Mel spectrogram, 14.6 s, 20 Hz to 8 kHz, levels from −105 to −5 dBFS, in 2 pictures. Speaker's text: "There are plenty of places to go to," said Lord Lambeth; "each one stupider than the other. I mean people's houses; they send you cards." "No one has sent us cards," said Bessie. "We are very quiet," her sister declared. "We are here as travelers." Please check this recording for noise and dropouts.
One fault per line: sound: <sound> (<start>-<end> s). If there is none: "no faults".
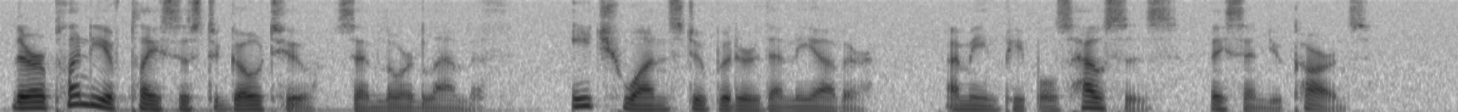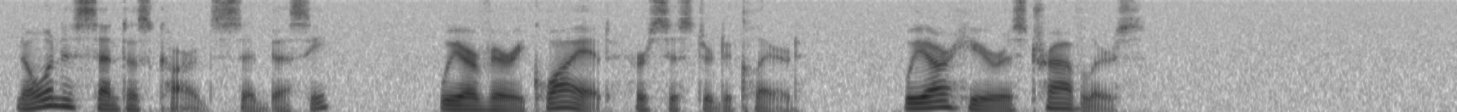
no faults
